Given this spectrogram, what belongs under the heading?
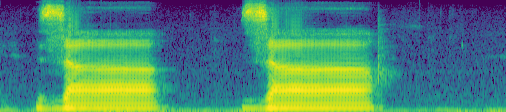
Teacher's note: زا کی ادائیگی میں زبان کی نوک کو سامنے والے نیچے کے 2 دانتوں کے کناروں سے مضبوطی سے لگا کر باریک اور سیٹی جیسی آواز میں پڑھیں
